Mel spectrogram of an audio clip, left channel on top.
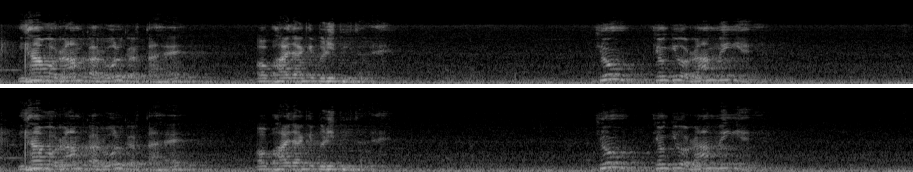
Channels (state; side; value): normal; both; correlation 0.53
